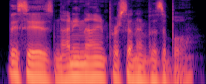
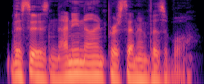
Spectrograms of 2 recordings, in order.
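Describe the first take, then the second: The two takes are said the same way.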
